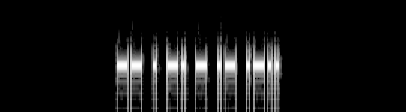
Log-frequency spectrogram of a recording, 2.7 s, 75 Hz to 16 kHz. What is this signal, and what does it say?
Morse code, heard as a keyed tone, about 50 wpm, 700 Hz. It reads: MENTAL
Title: Top 501-750 Words 50wpm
